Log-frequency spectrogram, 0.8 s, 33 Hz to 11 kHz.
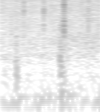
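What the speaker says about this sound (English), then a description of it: "This downpour's a bastard, it is." Rain falling in the video game The Witcher 3, a faint, steady patter of drops on surfaces with a few slightly louder splashes, heard alone without speech.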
